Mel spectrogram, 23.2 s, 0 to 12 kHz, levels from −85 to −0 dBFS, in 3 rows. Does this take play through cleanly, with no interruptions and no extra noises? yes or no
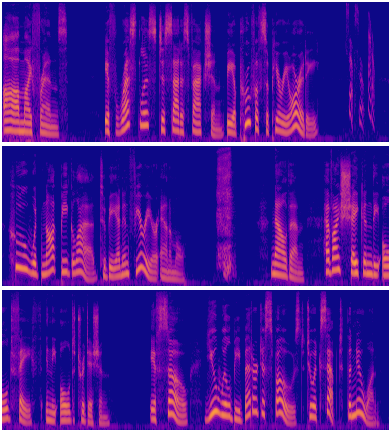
no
